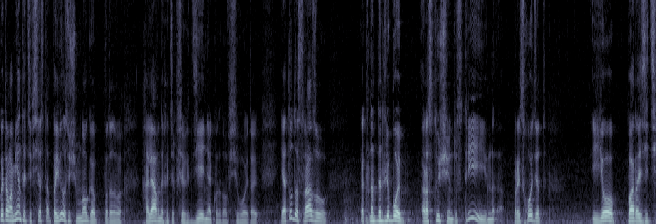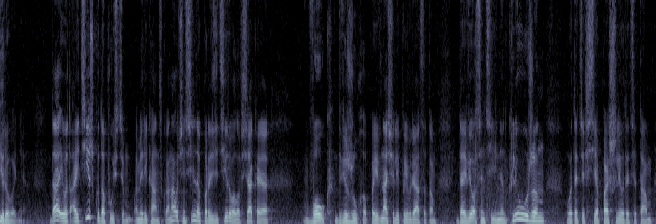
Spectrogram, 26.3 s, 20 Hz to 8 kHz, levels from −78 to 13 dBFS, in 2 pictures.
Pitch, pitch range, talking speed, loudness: 120 Hz, 105-135 Hz, 130 wpm, -21 LUFS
